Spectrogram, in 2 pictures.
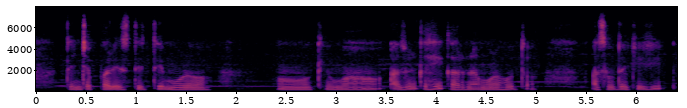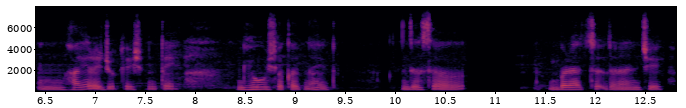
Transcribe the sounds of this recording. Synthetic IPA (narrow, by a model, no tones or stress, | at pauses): t̪jaɲt͡ɕjapə̰ɾist̪ʰit̪ʰemuɭə | kĩw̃ʋaə̰d͡zuːnkaɦiːkaɾɳa̰muɭəɦot̪əəsəɦot̪əkiɦajəɾed͡ʑukeɕənt̪eɡʱeuɕəkət̪naɦit̪ | d͡zəsə̰ | bəɾat͡səd̪ʱə̰na̰ɲt͡ɕe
